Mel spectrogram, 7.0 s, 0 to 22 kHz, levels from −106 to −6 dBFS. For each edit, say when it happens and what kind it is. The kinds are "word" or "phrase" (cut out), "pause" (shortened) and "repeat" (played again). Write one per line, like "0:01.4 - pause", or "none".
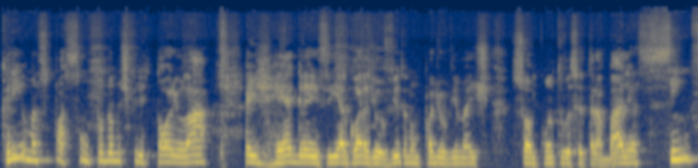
0:02.5 - phrase
0:03.7 - phrase
0:04.0 - word
0:05.3 - word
